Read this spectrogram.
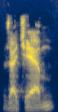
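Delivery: low, quiet and wary. A narrator's reading. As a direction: ask it cautiously, voice dropped low. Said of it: "настороженно спросил Жан".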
